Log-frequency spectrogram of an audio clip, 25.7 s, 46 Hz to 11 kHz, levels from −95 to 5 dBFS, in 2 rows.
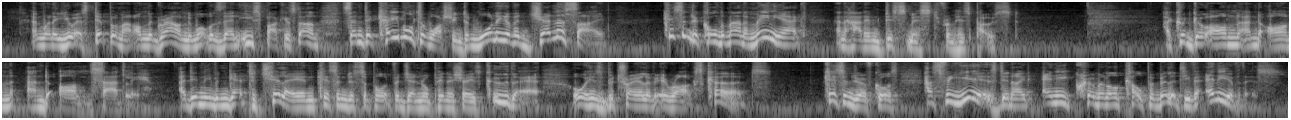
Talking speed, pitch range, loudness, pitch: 185 wpm, 135-210 Hz, -27 LUFS, 160 Hz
